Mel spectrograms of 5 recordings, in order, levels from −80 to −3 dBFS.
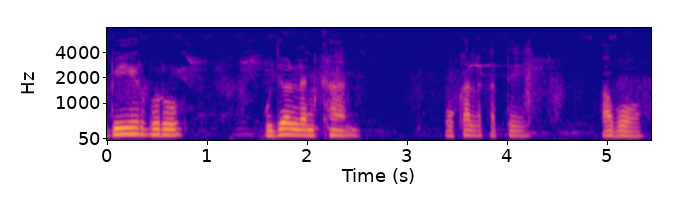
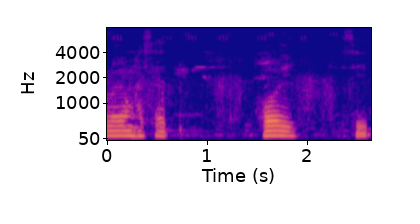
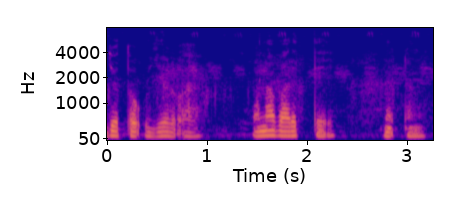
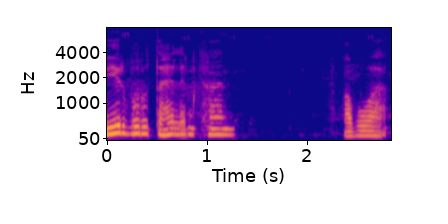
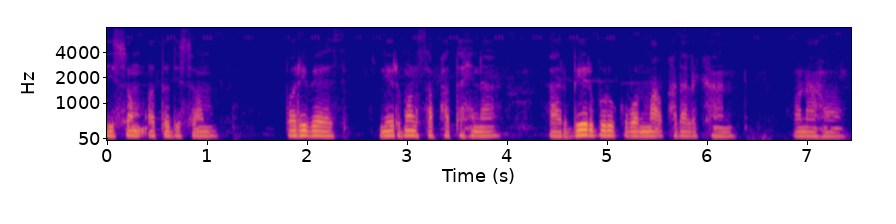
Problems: background sounds at intervals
